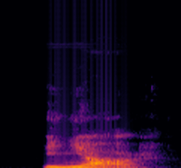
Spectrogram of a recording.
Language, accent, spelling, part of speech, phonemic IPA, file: French, Canada, ignare, adjective, /i.ɲaʁ/, LL-Q150 (fra)-ignare.wav
- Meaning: ignorant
